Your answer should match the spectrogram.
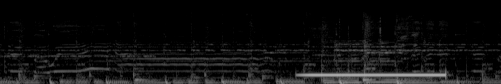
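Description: A phone call being placed to an interview guest during a live radio show, with a single loud, steady ringback tone lasting about a second and a half, heard over quieter background music.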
